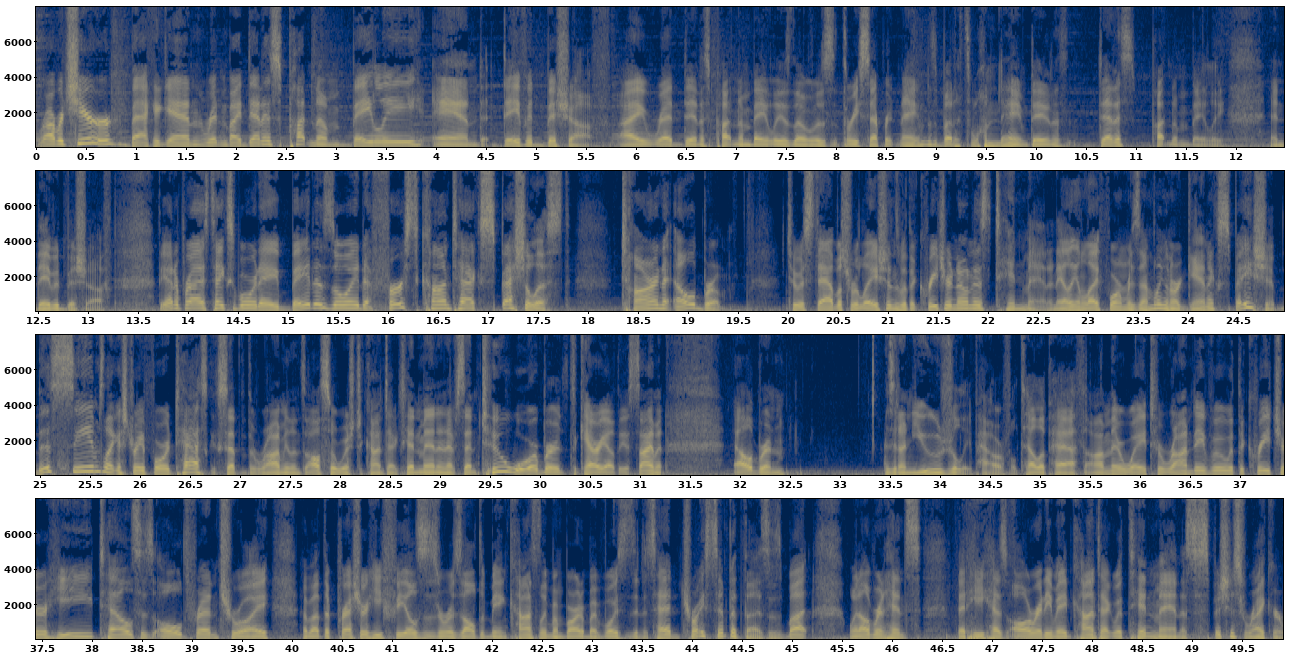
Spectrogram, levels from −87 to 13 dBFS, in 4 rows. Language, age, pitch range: English, 30-49, 95-155 Hz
